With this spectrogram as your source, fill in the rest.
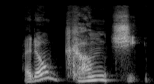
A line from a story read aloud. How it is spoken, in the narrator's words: Brontosaurus barked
